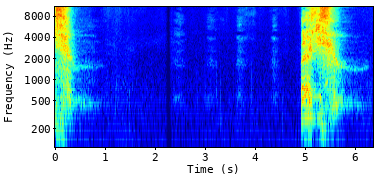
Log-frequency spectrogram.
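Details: Wet male sneezes: two loud, wet, explosive sneezes separated by a few seconds of near silence.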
